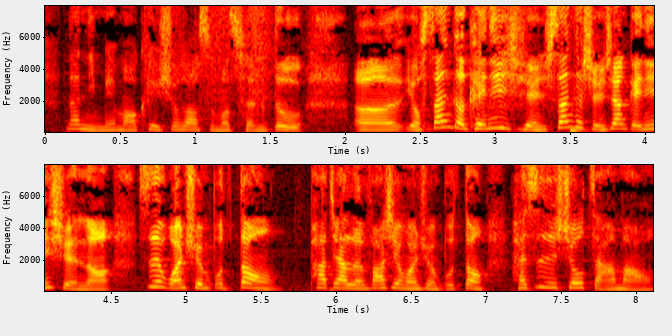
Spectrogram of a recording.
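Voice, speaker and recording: The recording is very clean with a silent background. A woman with an unremarkable speaking voice talks at a fairly quick pace with lively intonation. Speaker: makeup artist and association founder. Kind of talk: radio interview.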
